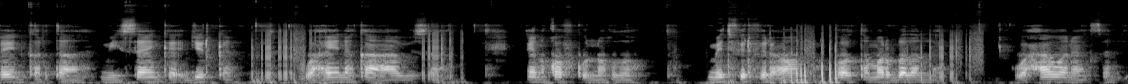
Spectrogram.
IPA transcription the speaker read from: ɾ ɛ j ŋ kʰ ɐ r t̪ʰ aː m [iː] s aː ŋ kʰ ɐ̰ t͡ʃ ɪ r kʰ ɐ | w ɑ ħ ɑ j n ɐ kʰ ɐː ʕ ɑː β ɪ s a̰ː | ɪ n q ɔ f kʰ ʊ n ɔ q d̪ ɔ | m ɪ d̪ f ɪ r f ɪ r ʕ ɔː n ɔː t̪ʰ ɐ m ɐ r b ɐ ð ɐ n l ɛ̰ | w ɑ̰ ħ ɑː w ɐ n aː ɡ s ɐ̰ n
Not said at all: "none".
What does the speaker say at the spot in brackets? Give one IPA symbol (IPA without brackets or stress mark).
iː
